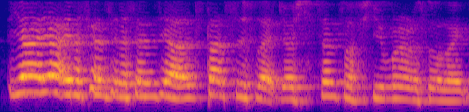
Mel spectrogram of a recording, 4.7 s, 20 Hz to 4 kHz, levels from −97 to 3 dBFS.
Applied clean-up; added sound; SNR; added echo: none; none; none; reverberation time 0.5 s.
